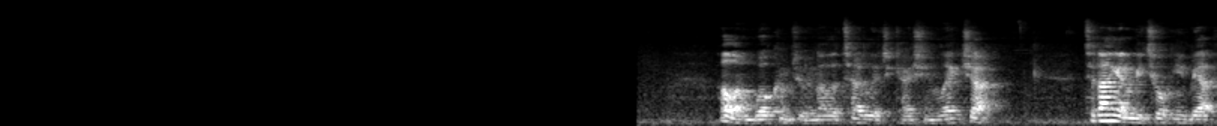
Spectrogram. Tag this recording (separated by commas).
inside a small room, Silence, Speech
